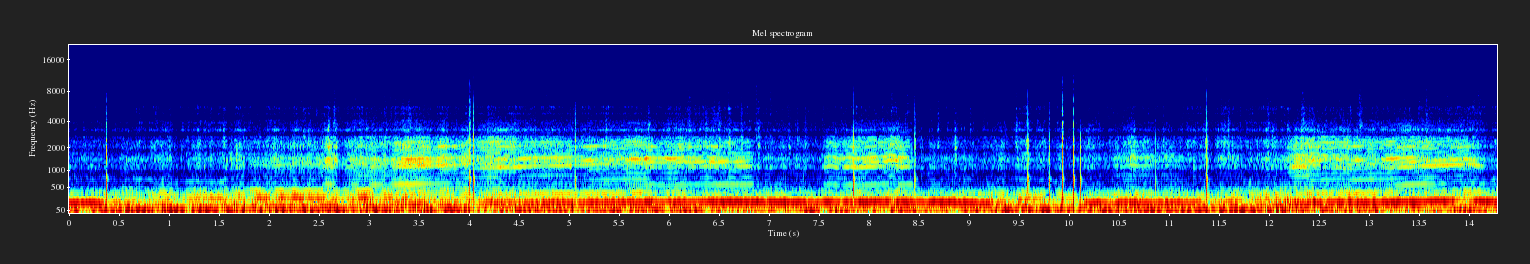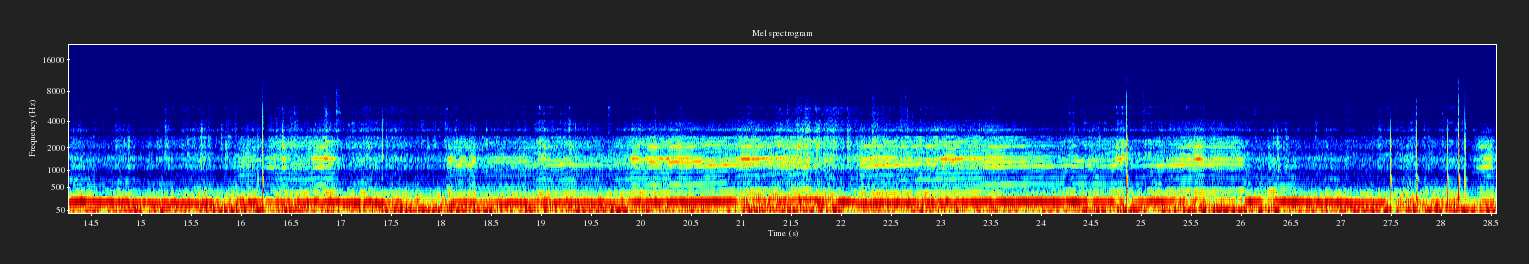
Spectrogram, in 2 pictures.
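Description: Rally car engine heard from inside the cabin, running hard along the stage, its pitch climbing and dropping back again and again as it accelerates and shifts. A few sharp knocks and clicks about a third of the way in.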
